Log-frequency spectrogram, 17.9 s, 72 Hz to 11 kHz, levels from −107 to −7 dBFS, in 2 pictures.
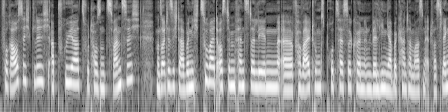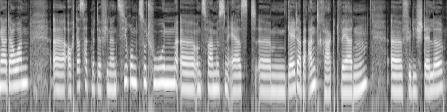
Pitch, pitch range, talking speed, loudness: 215 Hz, 195-235 Hz, 160 wpm, -16 LUFS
